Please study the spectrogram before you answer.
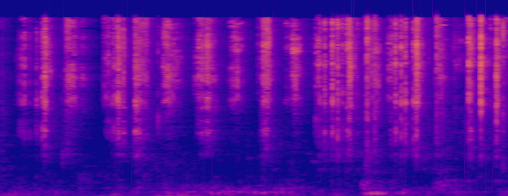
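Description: A solid white chalk stick held between the fingers is scraped over and over with a utility knife blade, shaving off chalk as it is carved. Each stroke is a short, dry, bright scrape, heard in a quick, uneven series over a soft low rumble.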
